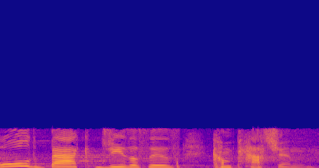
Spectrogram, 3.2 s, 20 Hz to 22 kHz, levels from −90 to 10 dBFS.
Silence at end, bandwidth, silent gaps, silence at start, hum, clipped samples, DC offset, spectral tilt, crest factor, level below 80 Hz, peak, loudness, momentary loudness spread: 0 s; 5.4 kHz; none; 0 s; none; under 0.1%; under 0.1%; -2.5 dB/octave; 20 dB; -58 dBFS; -2 dBFS; -21 LUFS; 12 LU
